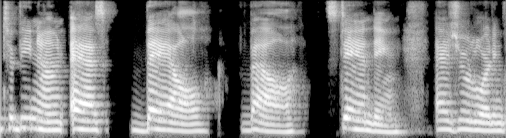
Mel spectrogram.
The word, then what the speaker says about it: Bel: Um it's I often every video I'll say bail. Bale. Bell. Okay. But apparently the proper pronunciation is bell, but I state it.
